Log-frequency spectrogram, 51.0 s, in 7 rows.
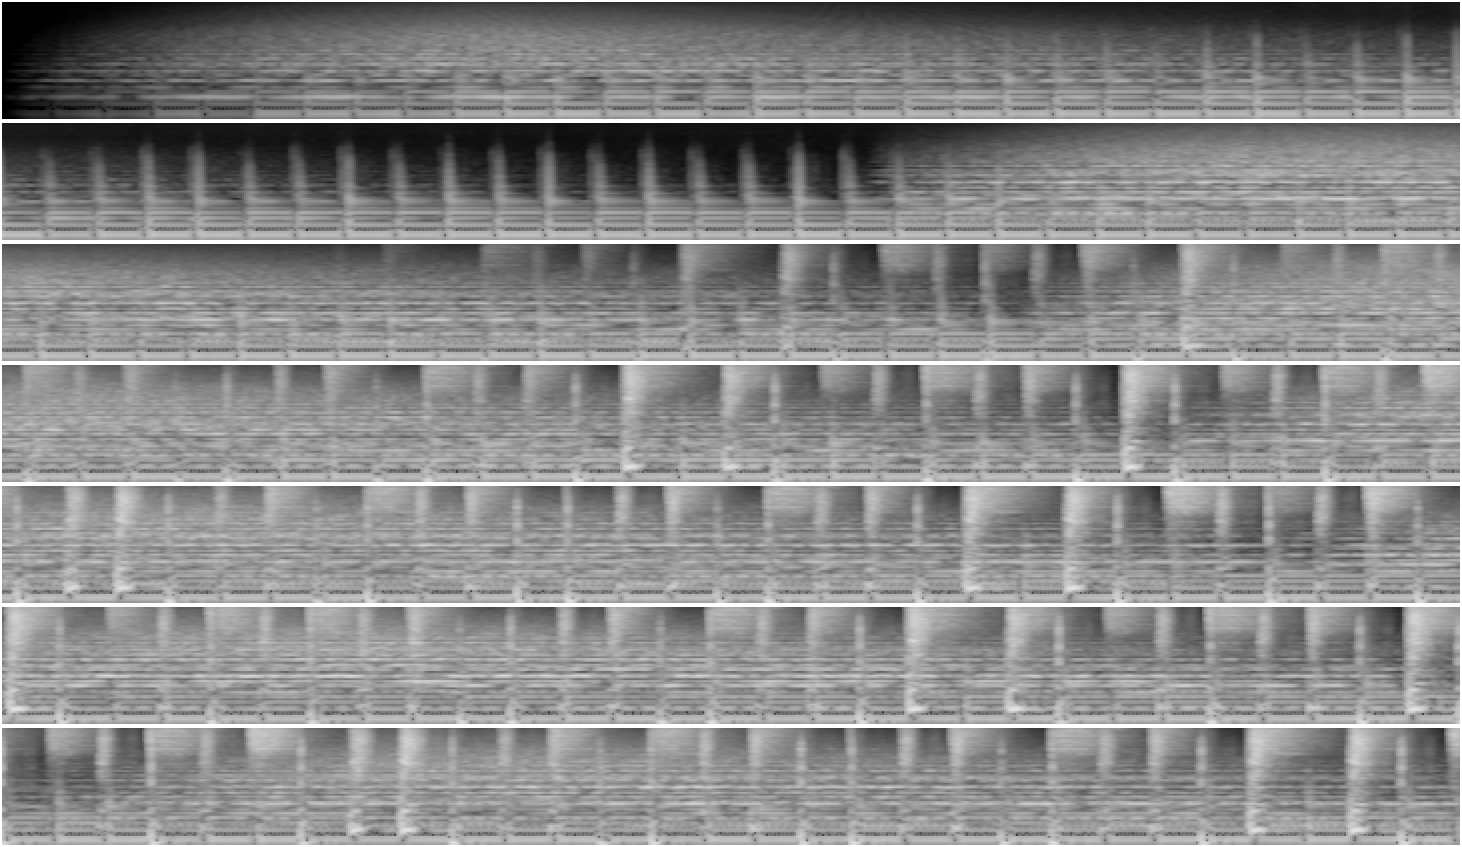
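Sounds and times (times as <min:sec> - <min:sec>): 
soundtrack music at 120 bpm: 0:00.2 - 0:10.9, 0:11.5 - 0:51.0.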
